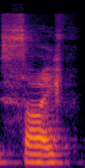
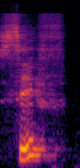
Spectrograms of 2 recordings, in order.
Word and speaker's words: SCI: Council the nmc including the new Scythe pathway which you may have also heard pronounced Sif SCI stands for supporting information from employers and in this session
